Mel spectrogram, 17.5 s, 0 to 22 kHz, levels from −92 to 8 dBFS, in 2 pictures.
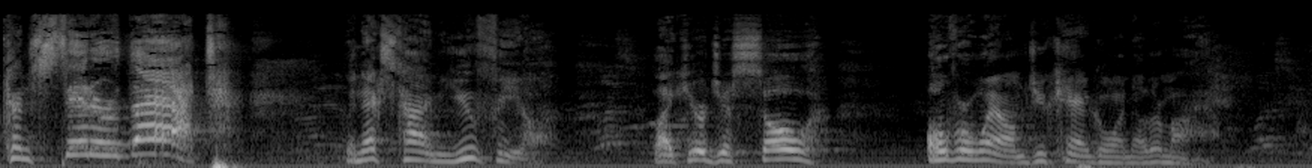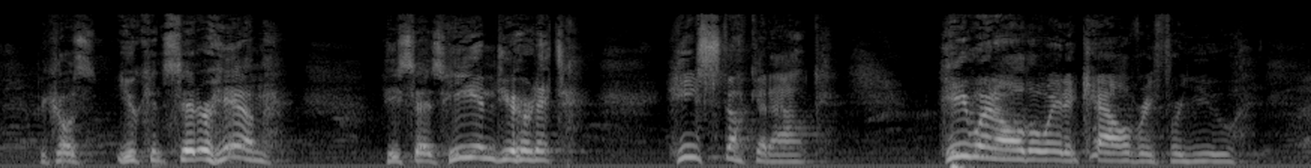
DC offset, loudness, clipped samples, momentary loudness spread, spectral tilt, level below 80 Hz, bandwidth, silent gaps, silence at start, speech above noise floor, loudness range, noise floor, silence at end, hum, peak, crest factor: under 0.1%; -35 LUFS; under 0.1%; 18 LU; -4 dB/octave; -46 dBFS; 15.5 kHz; none; 0 s; 26 dB; 7 LU; -61 dBFS; 0 s; 60 Hz at -60 dBFS; -14 dBFS; 22 dB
